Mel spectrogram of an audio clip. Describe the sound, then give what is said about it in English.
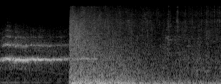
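A shrill, steady tire screech gives way to a sudden loud crash as two vehicles collide head-on, then a noisy wash of debris and rumble that slowly fades. No one speaks. “A car crash. Two vehicles in a head-on collision.”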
